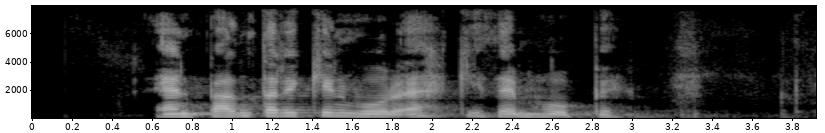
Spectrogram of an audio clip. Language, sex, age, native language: Icelandic, female, 50-59, Icelandic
